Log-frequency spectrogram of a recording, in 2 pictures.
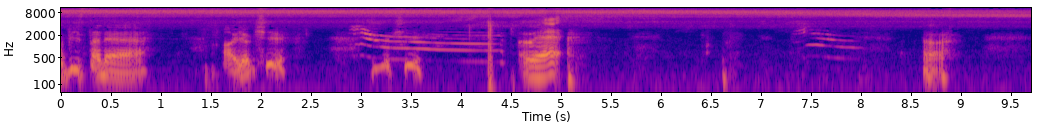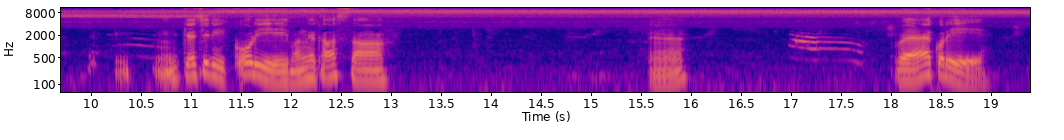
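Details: Cat that wandered into a yard and refuses to leave, giving several short, falling, whiny meows scattered between stretches of people talking, over a steady high insect hum.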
